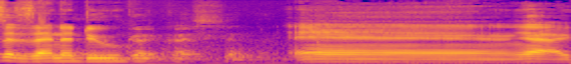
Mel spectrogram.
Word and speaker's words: Xanadoo: I pronounce it Xanadoo.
